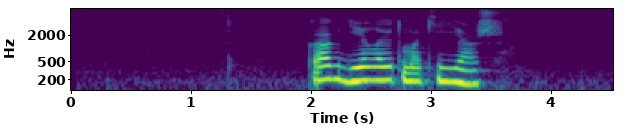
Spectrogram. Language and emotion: Russian, neutral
